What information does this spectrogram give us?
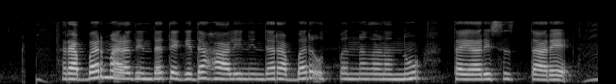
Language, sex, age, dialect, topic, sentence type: Kannada, female, 18-24, Mysore Kannada, agriculture, statement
